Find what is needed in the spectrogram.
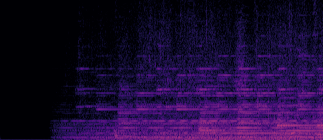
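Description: Bells ringing, several pitches ringing on and overlapping, fading up from silence about half a second in.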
